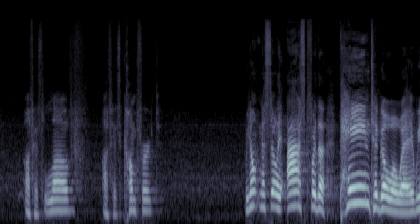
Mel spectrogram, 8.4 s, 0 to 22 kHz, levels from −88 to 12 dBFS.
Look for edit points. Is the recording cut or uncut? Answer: uncut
